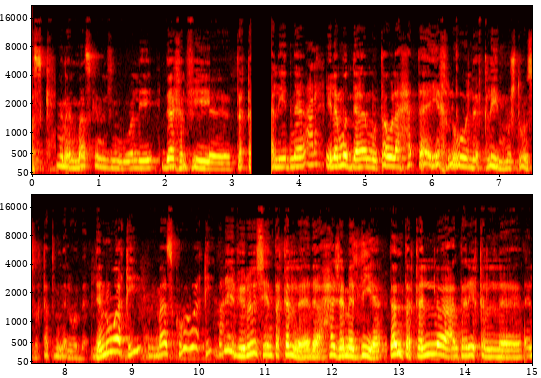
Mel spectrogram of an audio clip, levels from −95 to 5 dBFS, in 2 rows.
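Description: At 3.28 s the audio drops to silence and stays out for about 314 ms, picking back up at 3.59 s. That's a playback stall, most likely the player starving for data or its thread getting blocked for a moment before it recovered. Straight after, from 3.59 to 6.59 s, you get catch-up at higher speed: the player runs the backlog 1.1 times fast by resampling, so pitch rises by roughly a semitone and a half for those three seconds, then settles back to normal.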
